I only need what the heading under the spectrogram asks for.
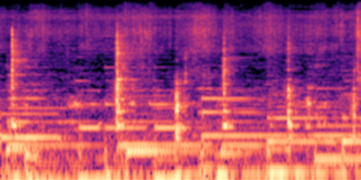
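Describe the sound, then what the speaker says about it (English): Sliced button mushrooms, about six to eight of them, frying on high heat in a pan, giving a steady close sizzle broken by several sharp stirring scrapes and clicks, with no talk. "And I'm just going to add some button mushrooms that have been sliced up."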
